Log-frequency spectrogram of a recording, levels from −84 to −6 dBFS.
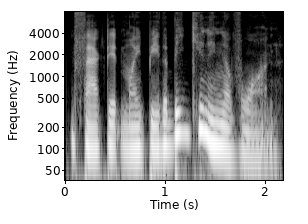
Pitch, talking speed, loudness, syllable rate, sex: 105 Hz, 245 wpm, -17 LUFS, 5.8 syllables/s, male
